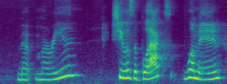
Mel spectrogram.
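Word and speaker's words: Marion: Jack and Jill was founded by Marian. I'm pretty sure that's how you pronounce her name. Marian. M A R I O N. I can't really imagine saying it any other way. Marian, she was a black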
